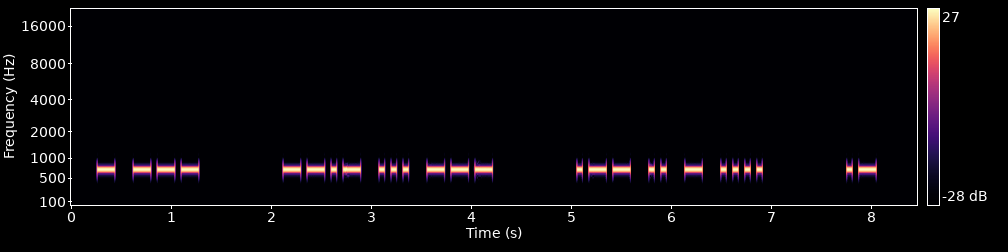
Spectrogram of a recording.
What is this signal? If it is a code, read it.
Morse code, heard as a keyed tone, about 20 wpm, 700 Hz. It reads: TO QSO WITH A
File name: UK MASTER QSOs TRAINING / 20WPM / UK MASTER QSOs 0069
